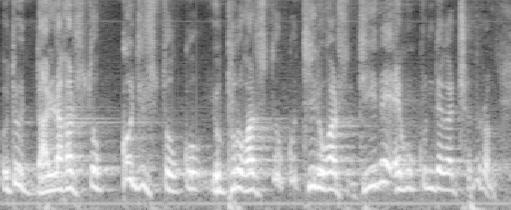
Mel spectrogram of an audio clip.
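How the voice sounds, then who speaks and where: A man's voice: high-pitched, quick pace, dark tone. A male pastor delivering a Sunday sermon, urging his congregation with emphatic, repeated calls. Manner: emphatic, repetitive exhortation with rising calls.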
